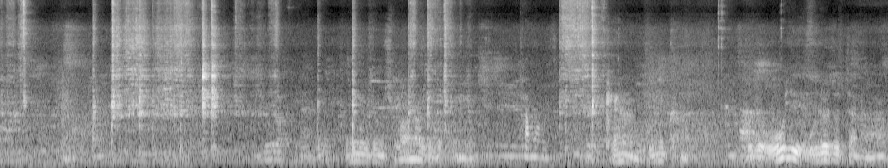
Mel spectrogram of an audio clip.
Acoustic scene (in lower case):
crowded indoor space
